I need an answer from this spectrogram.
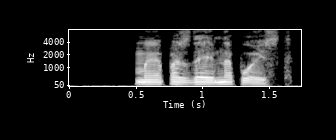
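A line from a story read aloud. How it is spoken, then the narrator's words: Dejected voice. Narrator (Russian): упавшим голосом проговорил он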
